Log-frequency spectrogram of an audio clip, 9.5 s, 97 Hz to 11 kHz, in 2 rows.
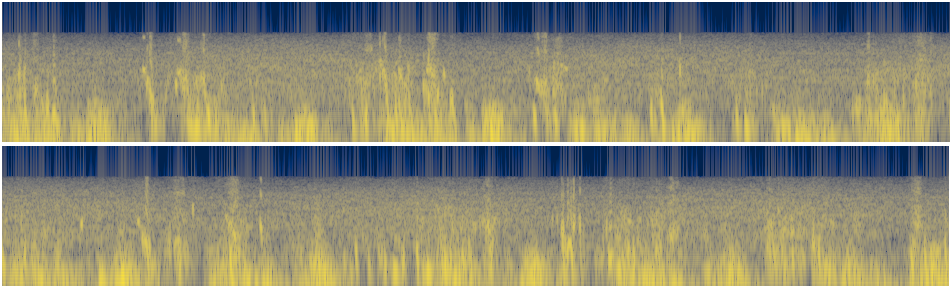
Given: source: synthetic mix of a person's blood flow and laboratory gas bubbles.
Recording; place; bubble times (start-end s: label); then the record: Doppler ultrasound of blood flow; precordium
0.02-0.35 s: bubbles
0.68-1.14 s: bubbles
1.22-1.37 s: bubbles
1.71-2.31 s: bubbles
2.60-2.87 s: bubbles
3.21-3.45 s: bubbles
3.62-3.87 s: bubbles
4.23-4.68 s: bubbles
4.72-4.95 s: bubbles
5.00-5.08 s: bubbles
5.10-5.18 s: bubbles
5.40-5.75 s: bubbles
5.80-6.08 s: bubbles
6.42-7.27 s: bubbles
7.46-8.24 s: bubbles
8.53-8.95 s: bubbles
9.27-9.41 s: bubbles
9.44-9.48 s: bubbles
From the record:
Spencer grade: 3 (all of the cardiac periods contain showers or single bubble signals, but not dominating or overriding the cardiac motion signals); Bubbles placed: only in the low amplitude regions of the cardiac cycle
